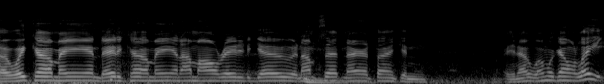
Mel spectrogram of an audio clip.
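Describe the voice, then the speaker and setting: In a Southern US accent, a man with a high pitch speaks in a bright, sharp tone, with audible room echo. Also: ordinary pitch variation, moderate pace. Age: 50s. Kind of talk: casual chat.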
